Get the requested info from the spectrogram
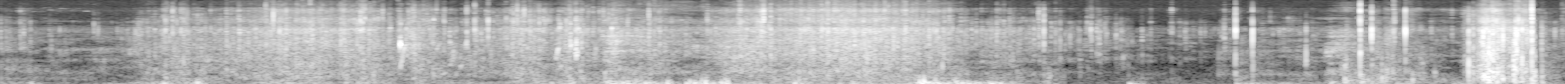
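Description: Shallow seawater sloshing and splashing irregularly as a hand squeezes and moves a sea cucumber in it.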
